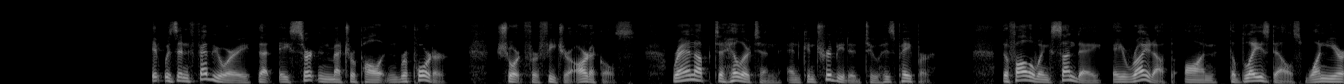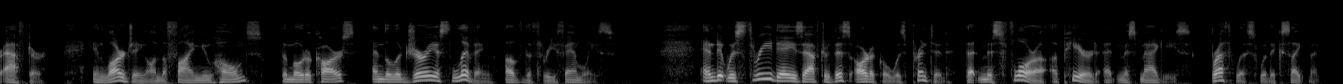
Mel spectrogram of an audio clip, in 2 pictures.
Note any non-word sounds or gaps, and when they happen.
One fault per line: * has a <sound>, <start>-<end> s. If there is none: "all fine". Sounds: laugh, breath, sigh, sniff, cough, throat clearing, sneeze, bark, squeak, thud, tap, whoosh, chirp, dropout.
all fine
